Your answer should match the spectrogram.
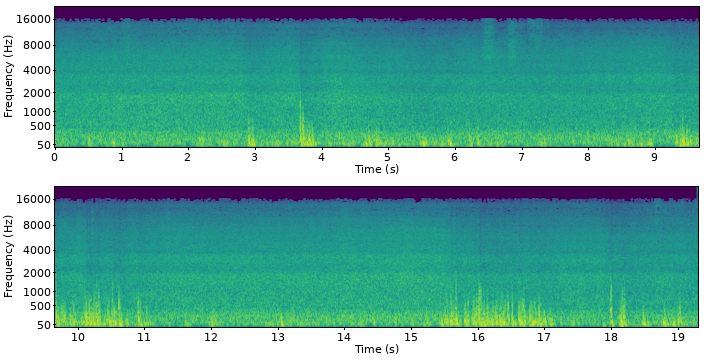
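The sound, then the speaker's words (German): Steady wind roars across a microphone while surf breaks continuously on a North Sea beach on Norderney, with louder bursts of waves crashing around the middle and near the end. No voices. “Ist nicht so lange, aber dann habt ihr so einen Eindruck, wie das klang, als wir dann am Strand angekommen waren von Norderney.”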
